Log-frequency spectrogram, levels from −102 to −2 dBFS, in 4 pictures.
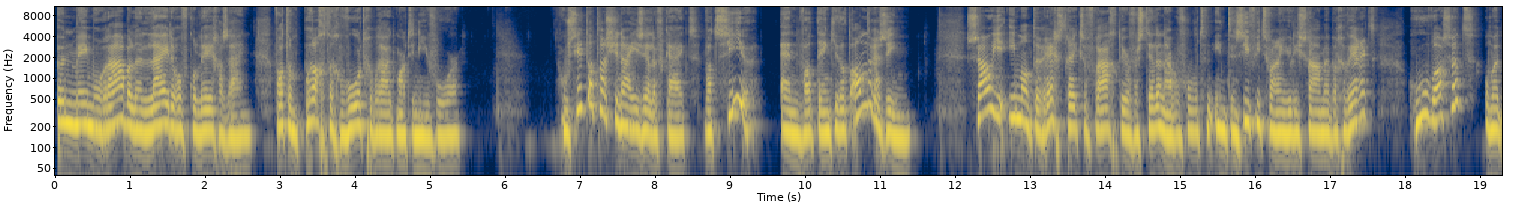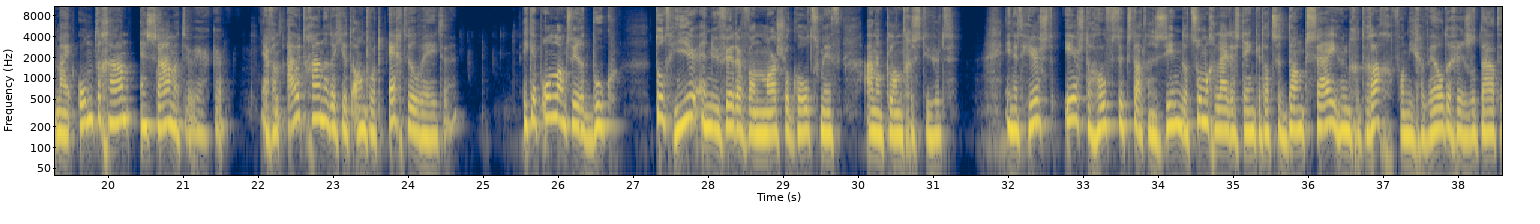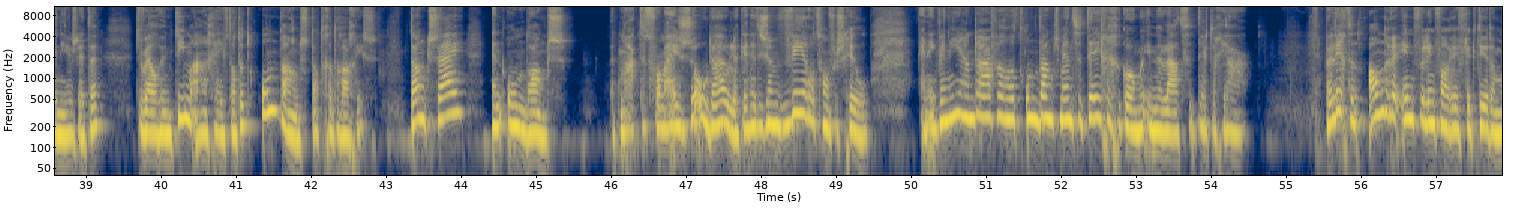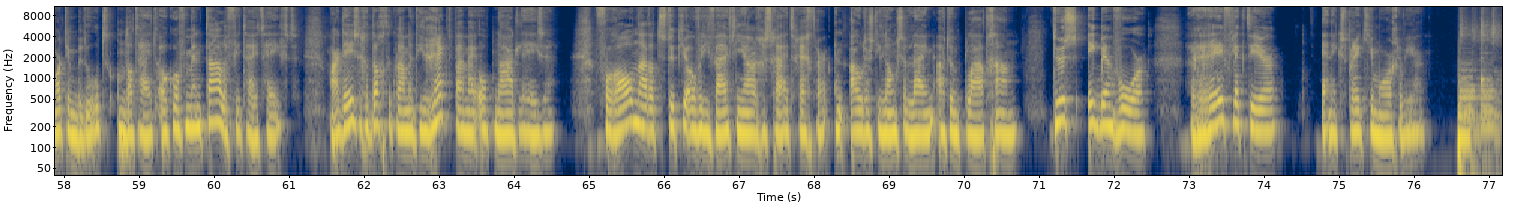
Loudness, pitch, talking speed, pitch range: -18 LUFS, 180 Hz, 165 wpm, 160-215 Hz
